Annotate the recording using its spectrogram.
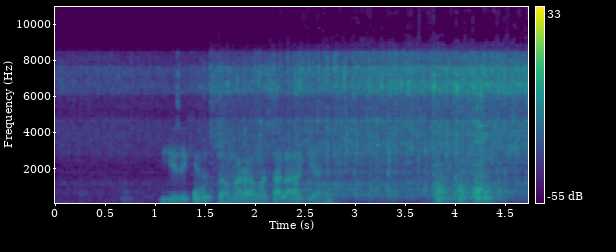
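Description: Liquid pours into a hot wok.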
